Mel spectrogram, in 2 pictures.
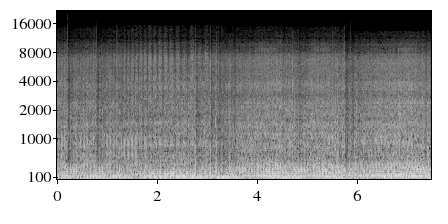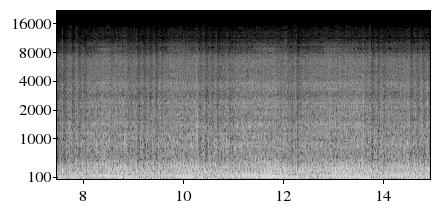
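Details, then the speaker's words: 1936 Caterpillar RD7 small starting (pony) engine, first start after rebuild for water-seized parts: quick, sharp, even firing pulses at a steady pace, no misses; fired right up. Normal running. "that's not so bad that's uh two starting images in a row where they fired right up for us"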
